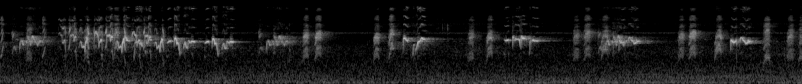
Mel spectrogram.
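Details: Sooty-headed bulbul in full song with no mimicked notes, used as a lure for quiet bulbuls, giving short, bubbly, liquid phrases about once a second in lively bursts, with no other sounds.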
